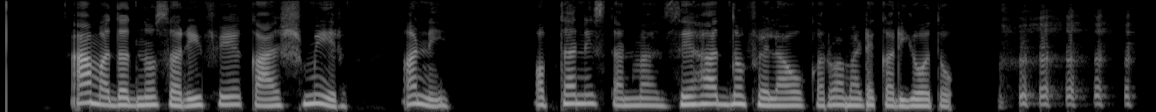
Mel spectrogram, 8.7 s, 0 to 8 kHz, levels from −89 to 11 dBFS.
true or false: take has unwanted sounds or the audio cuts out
true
